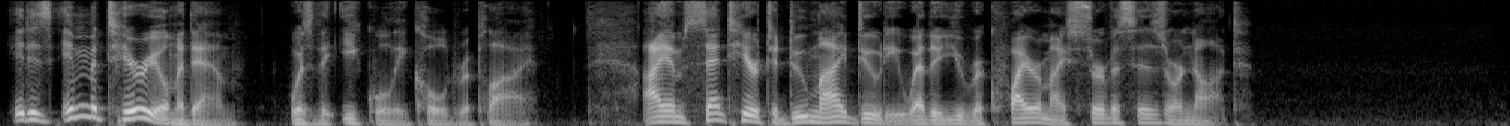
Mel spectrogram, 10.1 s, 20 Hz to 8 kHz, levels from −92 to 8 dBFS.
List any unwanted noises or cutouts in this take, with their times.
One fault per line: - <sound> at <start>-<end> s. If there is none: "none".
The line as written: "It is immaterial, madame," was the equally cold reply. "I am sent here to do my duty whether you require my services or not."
none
